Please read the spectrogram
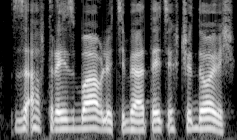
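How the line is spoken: Laughing. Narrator (Russian): рассмеялся Люк

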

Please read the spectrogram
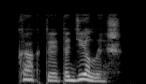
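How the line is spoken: Hoarse, agitated question. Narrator (Russian): охрипшим от волнения голосом спросил Роу

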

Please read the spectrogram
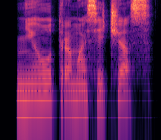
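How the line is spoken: Sharp, curt. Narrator (Russian): резко бросил он

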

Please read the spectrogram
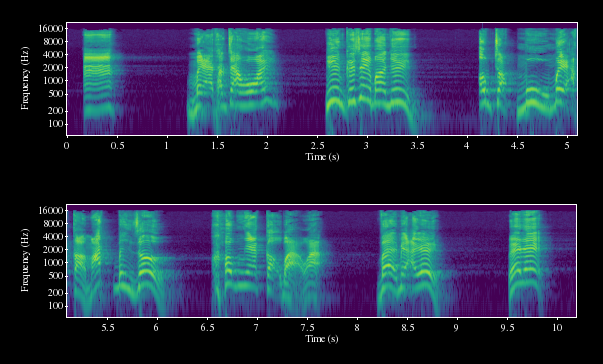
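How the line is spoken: Hissing angry screech. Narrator (Vietnamese): Lão Đồng rít lên

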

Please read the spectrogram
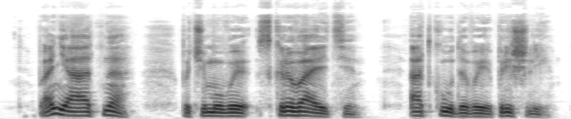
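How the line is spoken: Plain. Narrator (Russian): сказал тот

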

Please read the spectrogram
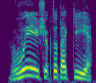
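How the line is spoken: Man's roar. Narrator (Russian): взревел мужчина

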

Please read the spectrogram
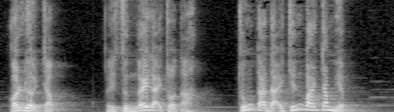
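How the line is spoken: Loud shout. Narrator (Vietnamese): Lâm Phàm hét lớn

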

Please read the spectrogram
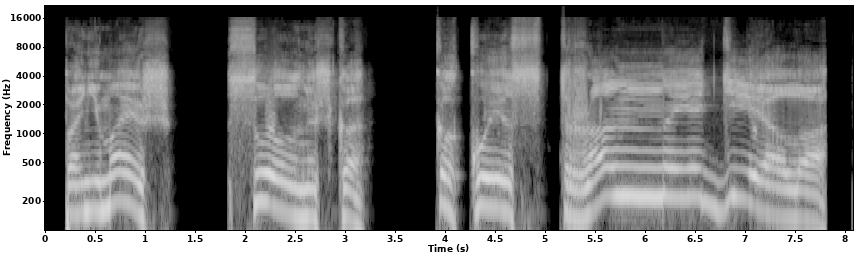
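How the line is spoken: Slow, deliberate, improvising. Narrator (Russian): Медленно, с расстановкой, придумывая на ходу, начал он

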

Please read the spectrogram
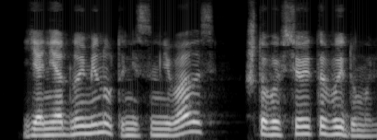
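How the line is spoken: Calm reply. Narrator (Russian): спокойно ответила Джемма

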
